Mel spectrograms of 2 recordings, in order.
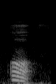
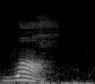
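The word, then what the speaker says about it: を: As I said earlier, we used to read this letter wo, but since the sound of wo kind of disappeared in modern Japanese, now we simply pronounce this letter o.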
